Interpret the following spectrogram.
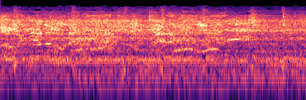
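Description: Dirt bike engine running at a steady, moderate throttle, its pitch nearly constant.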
